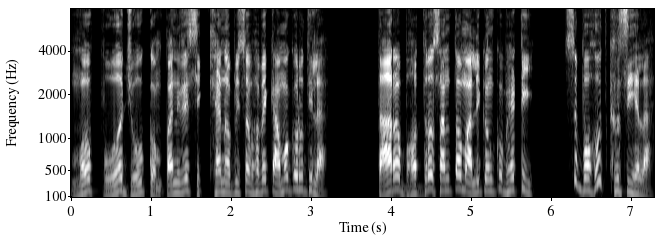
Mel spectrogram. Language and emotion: Odia, happy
